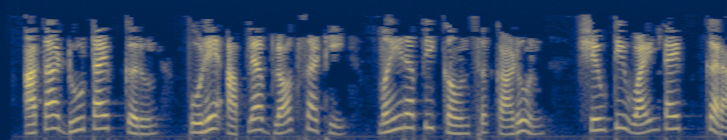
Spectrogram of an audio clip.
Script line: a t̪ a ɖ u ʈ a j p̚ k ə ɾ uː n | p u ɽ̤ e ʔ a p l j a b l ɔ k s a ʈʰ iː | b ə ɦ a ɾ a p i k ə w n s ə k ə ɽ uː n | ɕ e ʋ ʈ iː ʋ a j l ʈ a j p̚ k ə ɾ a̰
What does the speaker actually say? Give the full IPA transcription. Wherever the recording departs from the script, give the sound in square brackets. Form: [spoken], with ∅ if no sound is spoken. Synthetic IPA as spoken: a t̪ a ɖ u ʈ a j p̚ k ə ɾ uː n | p u ɽ̤ e ʔ a p l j a b l ɔ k s a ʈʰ iː | [m] ə ɦ [i] ɾ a p i k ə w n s ə k [a] ɽ uː n | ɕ e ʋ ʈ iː ʋ a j l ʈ a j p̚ k ə ɾ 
